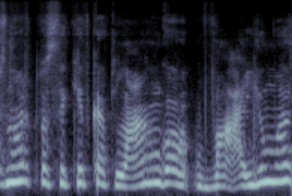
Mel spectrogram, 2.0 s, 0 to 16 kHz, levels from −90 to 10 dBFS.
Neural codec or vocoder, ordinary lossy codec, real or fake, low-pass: vocoder, 44.1 kHz, 128 mel bands every 512 samples, BigVGAN v2; Opus, 32 kbps; fake; 14.4 kHz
